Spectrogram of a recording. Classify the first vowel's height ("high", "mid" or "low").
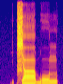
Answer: low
